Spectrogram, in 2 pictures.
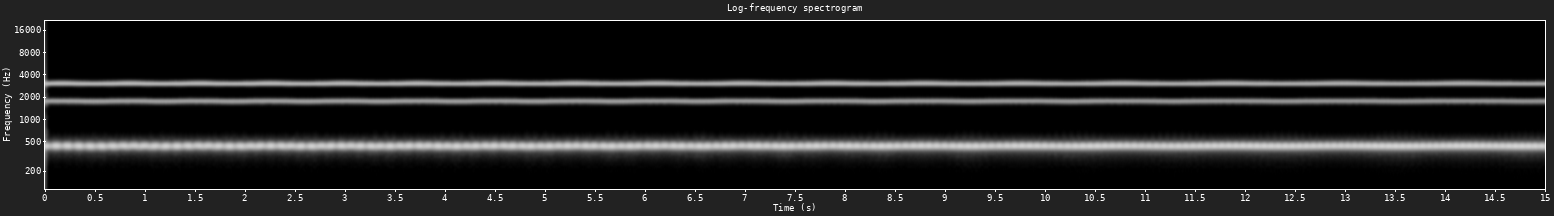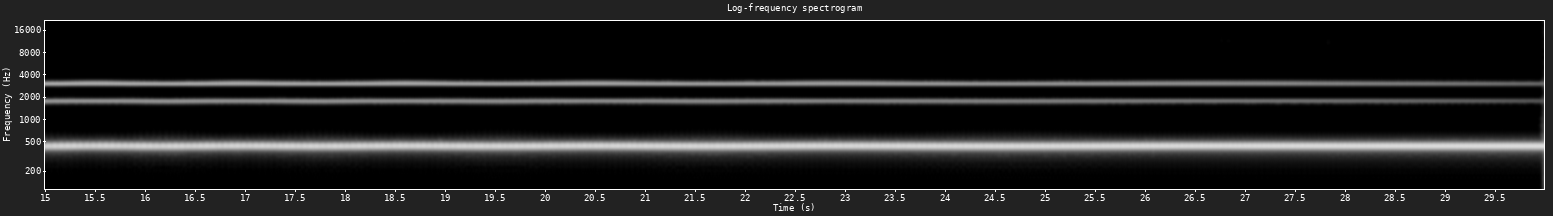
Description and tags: Long stereo sine wave intended as a bell pad created with Cool Edit. File name indicates pitch/octave.
bell, synth, multisample, pad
